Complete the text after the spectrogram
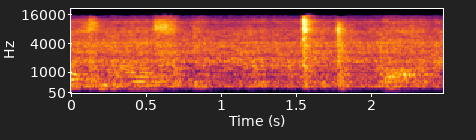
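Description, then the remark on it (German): A steady, loud rushing hiss of an electric kettle coming to the boil, with a couple of brief brighter bursts partway through and no voices. “Oh, Wasserkocher aus, sehr gut.”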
